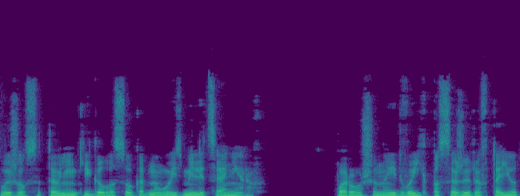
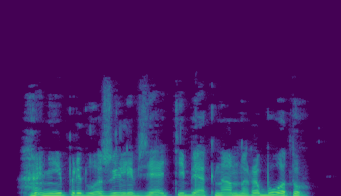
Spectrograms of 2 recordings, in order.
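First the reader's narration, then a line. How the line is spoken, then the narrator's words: Laughing while telling. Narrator (Russian): смеясь рассказывал Порошин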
